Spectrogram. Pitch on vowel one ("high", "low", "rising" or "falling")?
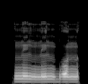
falling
